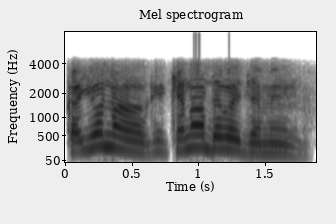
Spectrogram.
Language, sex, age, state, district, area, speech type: Maithili, male, 45-60, Bihar, Samastipur, rural, conversation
